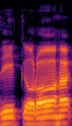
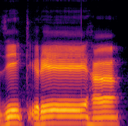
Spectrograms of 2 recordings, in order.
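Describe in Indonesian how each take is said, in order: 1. Vokal setelah r adalah a terbuka. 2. Vokal setelah r condong ke e.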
